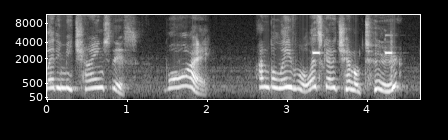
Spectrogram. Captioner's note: beeps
